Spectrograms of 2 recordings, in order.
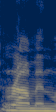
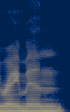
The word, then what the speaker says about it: Rahman: Ramen, like the noodles. Oh, nice. Yeah. Perfect. Right, because her brand the is best Cup of kind Rahman, of noodles. so... It's spelled R-A-H, right? Yeah, M-A-N. From what yeah. Okay. Yeah, it's okay. I get literally everything. Some people call me Raymond.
